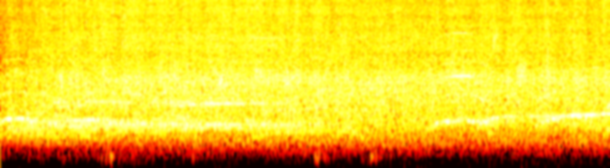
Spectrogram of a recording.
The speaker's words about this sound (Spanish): ¿Le damos un aplauso a Jesús?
